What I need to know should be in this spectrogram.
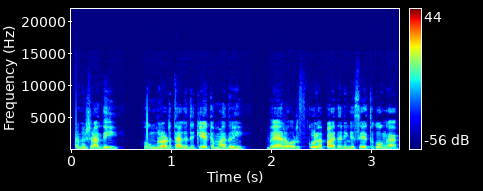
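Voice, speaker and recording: A man does cartoon voice acting as a strict, dismissive school principal, sounding stern and dismissive. His voice is high with a steady tone and rapid-fire delivery, fairly close to an everyday voice. The recording is dry, dull and lo-fi.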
